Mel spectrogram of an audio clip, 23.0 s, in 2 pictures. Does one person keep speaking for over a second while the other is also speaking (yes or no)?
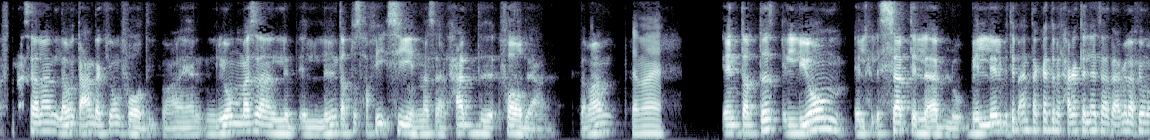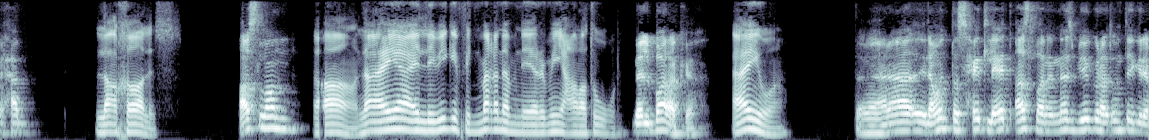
no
